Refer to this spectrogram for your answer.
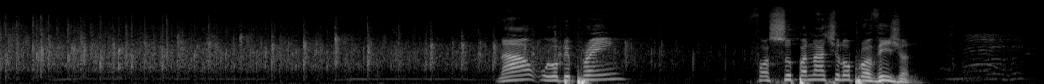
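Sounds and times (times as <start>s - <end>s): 
audience clapping hands: 0.0s - 8.2s
speech: 5.0s - 6.4s, 7.6s - 9.2s.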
